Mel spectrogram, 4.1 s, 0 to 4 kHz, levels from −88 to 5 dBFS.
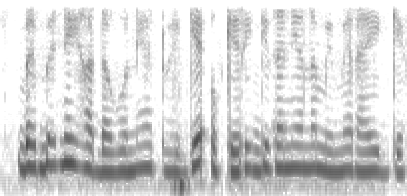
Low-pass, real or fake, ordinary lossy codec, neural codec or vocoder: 3.6 kHz; real; AAC, 24 kbps; none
